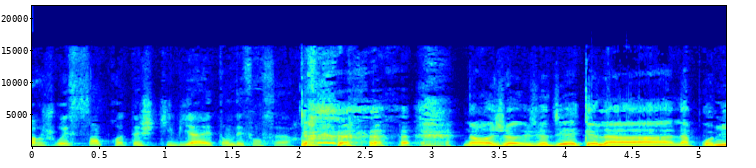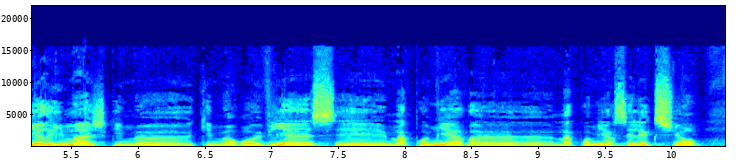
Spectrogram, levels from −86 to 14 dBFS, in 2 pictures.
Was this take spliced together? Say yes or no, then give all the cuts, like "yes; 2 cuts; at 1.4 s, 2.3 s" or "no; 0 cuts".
no; 0 cuts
